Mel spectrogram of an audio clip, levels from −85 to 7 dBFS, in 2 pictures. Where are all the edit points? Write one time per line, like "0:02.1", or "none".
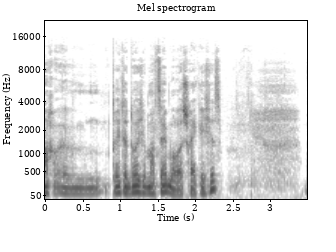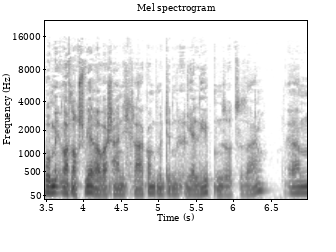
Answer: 0:03.8
0:05.0
0:05.4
